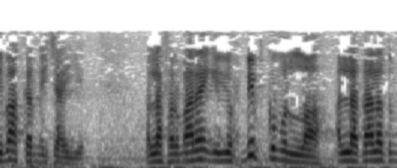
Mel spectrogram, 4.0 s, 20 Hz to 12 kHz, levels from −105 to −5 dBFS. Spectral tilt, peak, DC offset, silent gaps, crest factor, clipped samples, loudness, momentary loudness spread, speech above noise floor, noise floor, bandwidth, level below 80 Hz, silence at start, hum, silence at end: -6 dB/octave; 0 dBFS; under 0.1%; none; 18 dB; under 0.1%; -17 LUFS; 8 LU; 20 dB; -37 dBFS; 6.6 kHz; -44 dBFS; 0 s; none; 0 s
